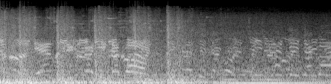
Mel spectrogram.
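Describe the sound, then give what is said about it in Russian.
Machine-gun fire at a destroyer in a naval battle scene from a radio drama, heard as a loud, dense, continuous rattle of overlapping bursts that never lets up. “Вдали полыхает торпедированное судно. К эсминцу протягиваются трассы очередей. Свои обстреливают!”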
